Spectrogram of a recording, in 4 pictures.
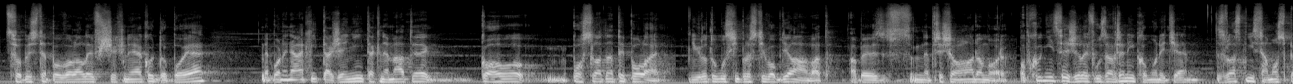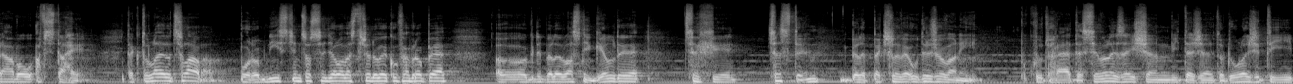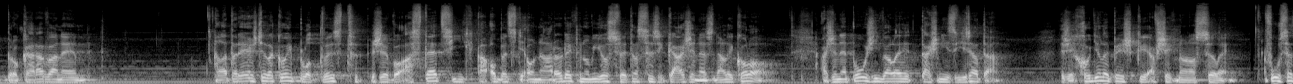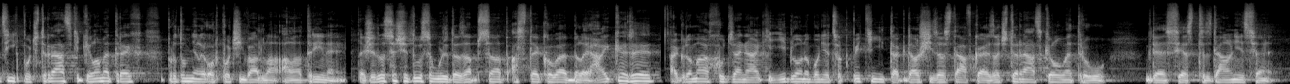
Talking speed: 165 wpm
